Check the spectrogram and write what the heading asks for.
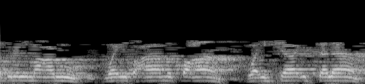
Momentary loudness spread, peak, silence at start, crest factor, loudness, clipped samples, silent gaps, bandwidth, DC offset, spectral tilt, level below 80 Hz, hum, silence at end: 5 LU; -6 dBFS; 0 s; 12 dB; -18 LUFS; under 0.1%; none; 3.2 kHz; under 0.1%; -10.5 dB/octave; -54 dBFS; none; 0 s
